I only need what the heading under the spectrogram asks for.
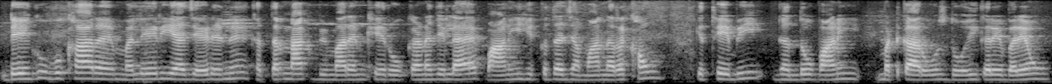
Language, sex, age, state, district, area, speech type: Sindhi, female, 60+, Gujarat, Surat, urban, spontaneous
